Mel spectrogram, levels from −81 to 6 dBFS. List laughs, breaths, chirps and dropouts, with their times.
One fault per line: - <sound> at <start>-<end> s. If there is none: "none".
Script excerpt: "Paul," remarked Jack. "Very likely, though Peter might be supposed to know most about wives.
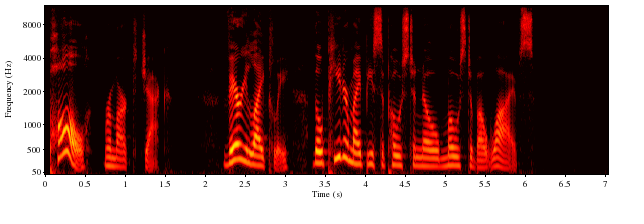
none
